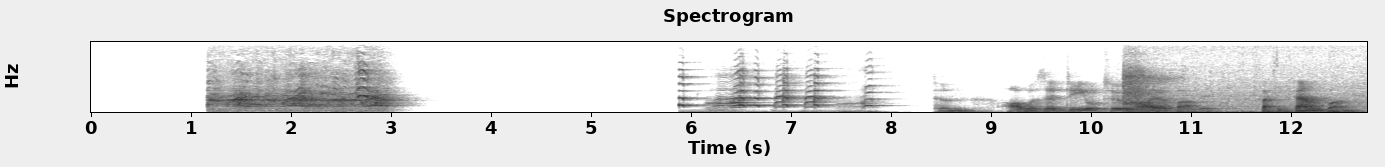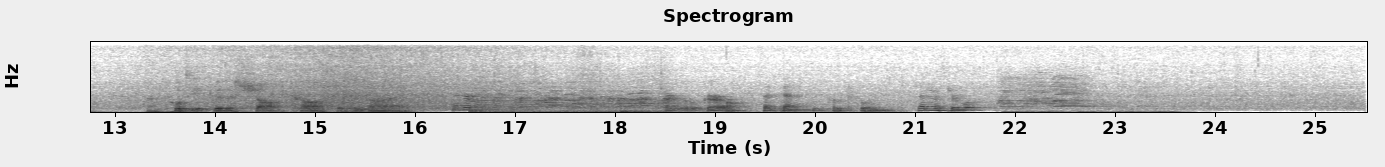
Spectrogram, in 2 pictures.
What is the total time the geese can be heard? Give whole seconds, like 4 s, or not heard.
9 s.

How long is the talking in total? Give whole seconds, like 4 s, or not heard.
11 s.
